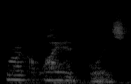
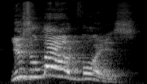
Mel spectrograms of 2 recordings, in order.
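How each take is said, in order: First: Barely audible, hushed; very soft demonstration; quiet voice. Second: High, loud call; raised-voice demonstration. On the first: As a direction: drop to a tiny quiet voice. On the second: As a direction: belt it out loudly. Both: Shown as a demonstration.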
